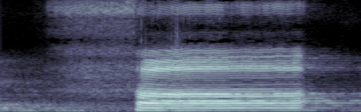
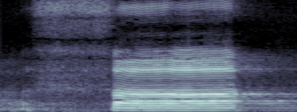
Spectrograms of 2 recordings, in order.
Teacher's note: اس میں سیٹی نہیں لگے گی، یعنی ہلکی سی آواز میں پڑھا جائے گا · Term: ثا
